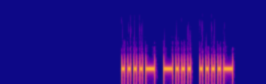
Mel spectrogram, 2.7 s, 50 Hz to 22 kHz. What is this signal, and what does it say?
Morse code, heard as a keyed tone, about 38 wpm, 690 Hz. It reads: 4B4
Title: Three Challenging Letter-Number Combinations 40wpm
